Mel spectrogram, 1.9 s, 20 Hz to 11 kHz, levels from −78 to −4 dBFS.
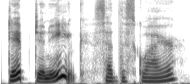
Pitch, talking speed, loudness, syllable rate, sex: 175 Hz, 190 wpm, -19 LUFS, 4.6 syllables/s, female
